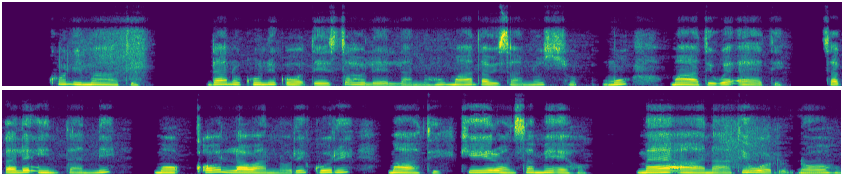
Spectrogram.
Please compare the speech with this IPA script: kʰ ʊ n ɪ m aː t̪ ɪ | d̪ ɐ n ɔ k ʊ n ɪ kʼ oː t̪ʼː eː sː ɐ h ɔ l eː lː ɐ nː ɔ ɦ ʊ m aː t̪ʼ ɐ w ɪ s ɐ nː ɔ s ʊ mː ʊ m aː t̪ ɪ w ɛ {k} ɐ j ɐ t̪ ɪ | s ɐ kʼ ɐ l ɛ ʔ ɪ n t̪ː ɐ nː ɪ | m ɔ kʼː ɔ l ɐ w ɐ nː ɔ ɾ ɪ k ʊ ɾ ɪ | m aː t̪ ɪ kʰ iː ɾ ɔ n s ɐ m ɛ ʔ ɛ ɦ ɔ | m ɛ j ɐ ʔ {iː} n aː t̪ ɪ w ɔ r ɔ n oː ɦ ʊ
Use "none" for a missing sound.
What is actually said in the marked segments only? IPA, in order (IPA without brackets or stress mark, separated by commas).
ʔ, aː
